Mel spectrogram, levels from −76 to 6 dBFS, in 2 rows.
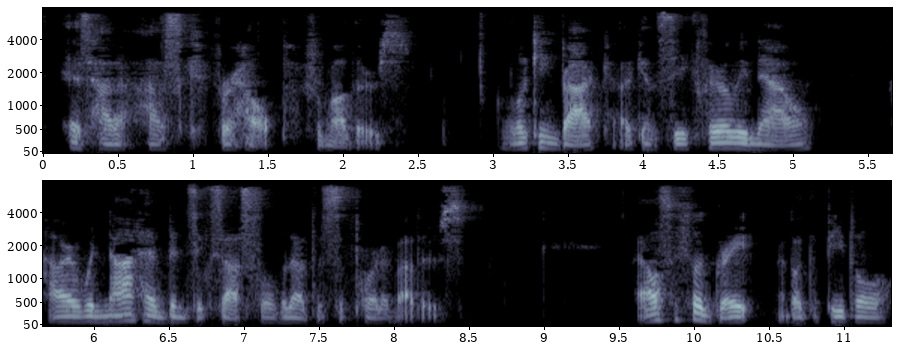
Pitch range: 100-120 Hz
